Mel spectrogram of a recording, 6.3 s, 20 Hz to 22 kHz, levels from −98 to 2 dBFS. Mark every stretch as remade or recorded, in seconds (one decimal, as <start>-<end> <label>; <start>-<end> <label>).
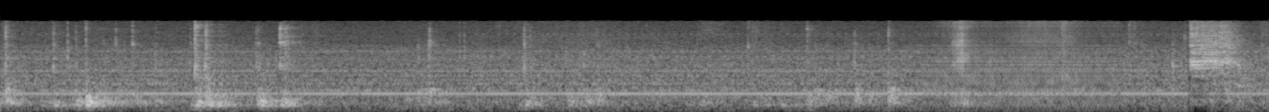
0.0-4.6 recorded; 4.6-5.6 remade; 5.6-6.3 recorded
